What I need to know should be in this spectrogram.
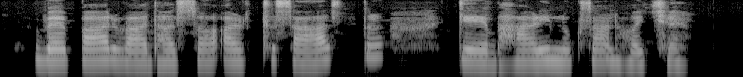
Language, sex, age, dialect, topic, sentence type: Maithili, female, 18-24, Eastern / Thethi, banking, statement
